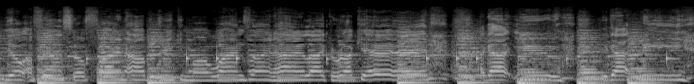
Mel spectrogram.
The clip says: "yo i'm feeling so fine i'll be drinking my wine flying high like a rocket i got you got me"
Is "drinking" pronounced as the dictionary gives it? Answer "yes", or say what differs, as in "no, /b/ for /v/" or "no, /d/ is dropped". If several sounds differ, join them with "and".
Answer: yes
